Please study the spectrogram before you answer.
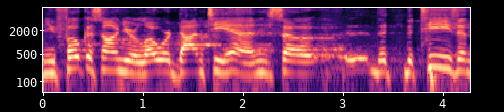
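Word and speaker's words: dantian: inner smile and you focus on your lower dantenne. So the the t's in the ancient dowoism are pronounced with a d and that's three three inches below the navl. So this would be your lower dantenne.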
